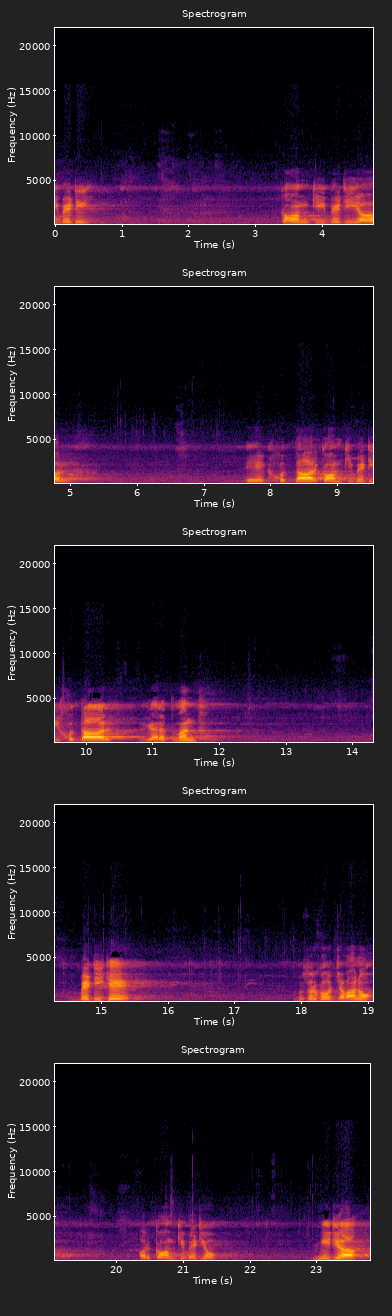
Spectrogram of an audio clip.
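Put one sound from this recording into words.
A man gives a speech through a microphone and loudspeakers in a large echoing hall, pausing between phrases.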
